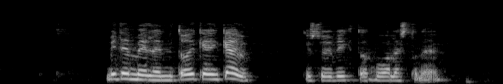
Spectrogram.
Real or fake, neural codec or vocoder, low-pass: fake; codec, 16 kHz, 16 kbps, FreqCodec, larger model; 7.2 kHz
